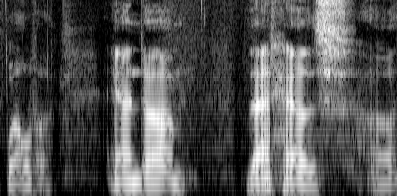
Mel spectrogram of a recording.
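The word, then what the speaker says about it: Huelva: Um the city is pronounced Welva. Maybe in Spanish it's a little different, but it's Welva.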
